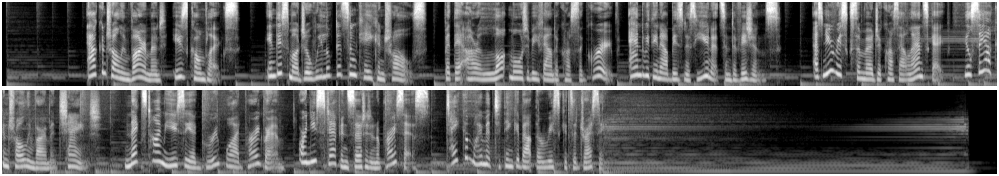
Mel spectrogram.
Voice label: conversational elearning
